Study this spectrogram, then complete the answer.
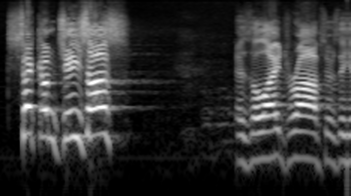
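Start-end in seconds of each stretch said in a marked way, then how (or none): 0.1-1.3 high, loud parrot squawk; parrot shouting command. Acted. Parrot commanding the Doberman, high and loud. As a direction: shriek the command to the dog. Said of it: "The parrot goes".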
